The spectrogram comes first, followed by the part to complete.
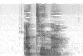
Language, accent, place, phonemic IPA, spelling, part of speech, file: French, France, Paris, /a.te.na/, Athéna, proper noun, LL-Q150 (fra)-Athéna.wav
- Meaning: Athena (goddess)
